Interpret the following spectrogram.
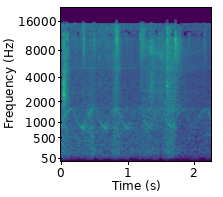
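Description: Emergency vehicle siren in a fast yelp, its pitch rising and falling about four times a second, with a few short clicks over it.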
